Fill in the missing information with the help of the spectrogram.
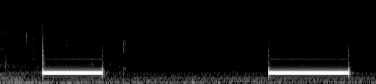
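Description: Two long steady telephone ringback tones, each lasting under a second, separated by a pause of a couple of seconds, heard clearly over a faint low background hum.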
